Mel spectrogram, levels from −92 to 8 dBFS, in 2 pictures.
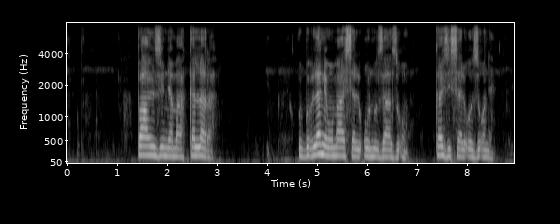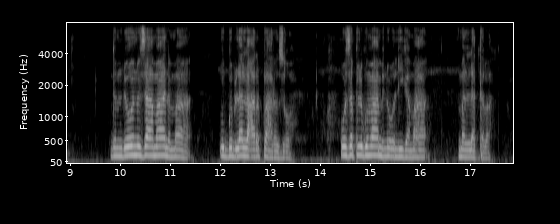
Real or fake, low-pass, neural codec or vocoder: fake; 7.2 kHz; codec, 16 kHz, 4.8 kbps, FACodec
